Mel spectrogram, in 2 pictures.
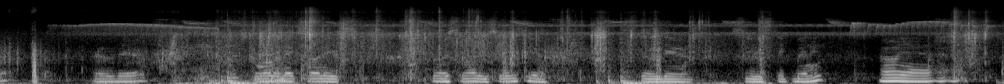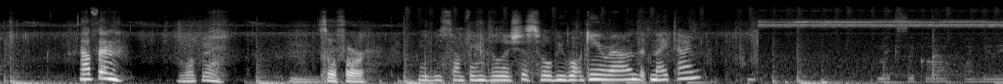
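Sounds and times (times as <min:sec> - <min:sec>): men talking: 0:01.0 - 0:10.2, 0:11.8 - 0:14.0, 0:18.8 - 0:20.0.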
